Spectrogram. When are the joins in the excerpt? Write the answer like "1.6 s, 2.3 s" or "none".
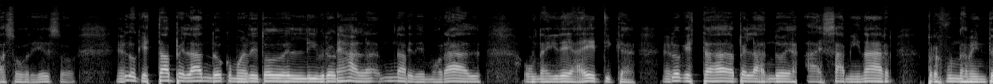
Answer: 1.2 s, 2.5 s, 3.4 s, 4.1 s, 6.7 s, 8.0 s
